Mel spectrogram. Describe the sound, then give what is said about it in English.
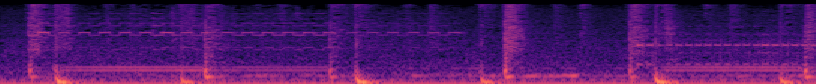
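A phone ringback tone on an outgoing call, steady tonal bursts repeating with sharp clicky transients in a regular rhythm, moderately loud and heard alone without any talking. “It's ringing.”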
